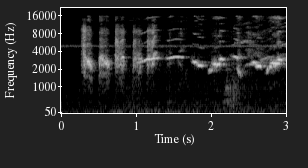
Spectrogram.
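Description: An oriental magpie-robin sings: five quick harsh, scratchy bursts, then a run of varied whistled notes sliding up and down, with a faint steady high tone behind.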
